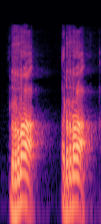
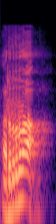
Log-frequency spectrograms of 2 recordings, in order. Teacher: Menekan pada gusi gigi depan atas. Melencong ke belakang tepi hujung lidah. Ra, huruf ra.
